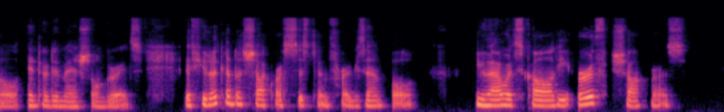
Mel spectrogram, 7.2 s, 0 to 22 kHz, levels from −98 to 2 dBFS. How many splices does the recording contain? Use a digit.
0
